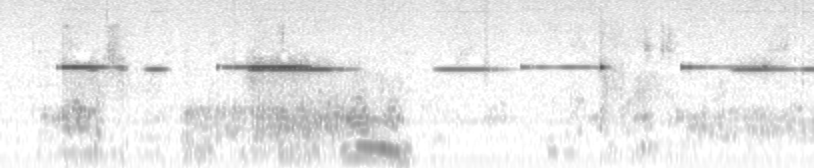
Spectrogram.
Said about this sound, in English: With your fire alarm going off in the background?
